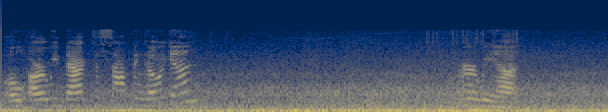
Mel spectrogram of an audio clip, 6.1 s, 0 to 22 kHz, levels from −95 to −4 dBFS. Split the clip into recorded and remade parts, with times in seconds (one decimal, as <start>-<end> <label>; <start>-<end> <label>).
0.0-6.1 recorded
